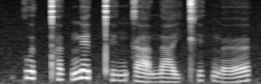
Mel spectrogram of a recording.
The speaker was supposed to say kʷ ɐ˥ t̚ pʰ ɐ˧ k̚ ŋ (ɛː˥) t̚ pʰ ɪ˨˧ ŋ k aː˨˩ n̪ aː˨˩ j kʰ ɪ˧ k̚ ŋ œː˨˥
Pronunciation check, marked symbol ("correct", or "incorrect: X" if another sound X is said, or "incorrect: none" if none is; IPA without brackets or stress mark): correct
